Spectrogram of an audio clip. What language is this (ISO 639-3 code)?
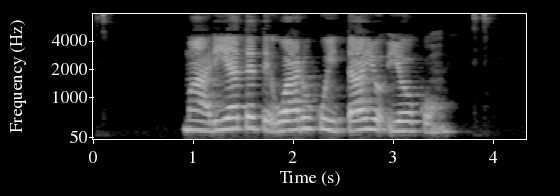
var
